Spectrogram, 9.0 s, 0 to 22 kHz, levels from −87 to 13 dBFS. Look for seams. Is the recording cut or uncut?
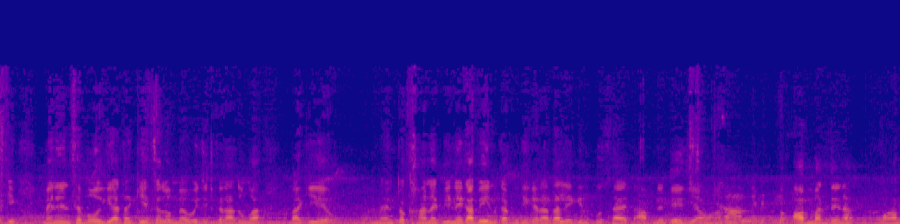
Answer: uncut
